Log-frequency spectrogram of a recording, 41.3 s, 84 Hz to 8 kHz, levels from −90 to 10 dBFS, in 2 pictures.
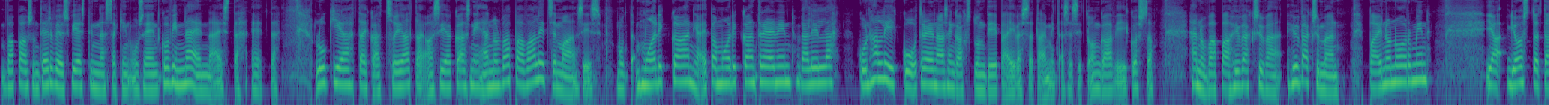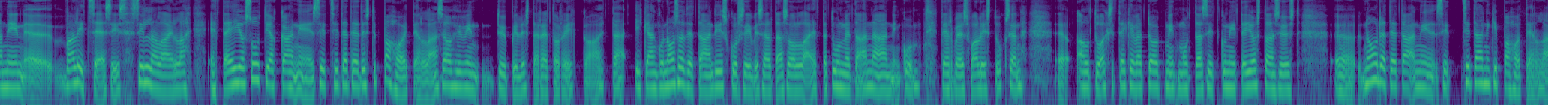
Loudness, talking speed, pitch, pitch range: -26 LUFS, 135 wpm, 185 Hz, 170-210 Hz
